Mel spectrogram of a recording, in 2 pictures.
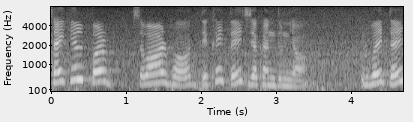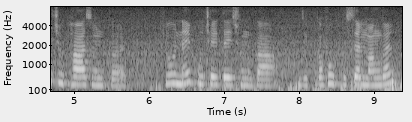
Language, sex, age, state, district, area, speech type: Maithili, female, 18-30, Bihar, Saharsa, rural, spontaneous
